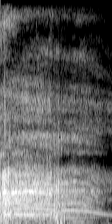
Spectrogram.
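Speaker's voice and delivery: laughing at the absurdity; shrieking laugh. Real, not acted. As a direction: burst out in a squealing laugh. Laughs loudly.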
